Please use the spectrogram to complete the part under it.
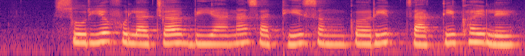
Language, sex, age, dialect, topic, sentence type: Marathi, female, 18-24, Southern Konkan, agriculture, question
